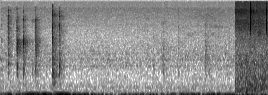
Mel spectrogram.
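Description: Keyboard typing during an X-Gen tournament session: a quick run of clicks at the start, a lone tap near the half-second, then a sparse stretch before a dense, louder flurry of keystrokes at the end, close and without talk.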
